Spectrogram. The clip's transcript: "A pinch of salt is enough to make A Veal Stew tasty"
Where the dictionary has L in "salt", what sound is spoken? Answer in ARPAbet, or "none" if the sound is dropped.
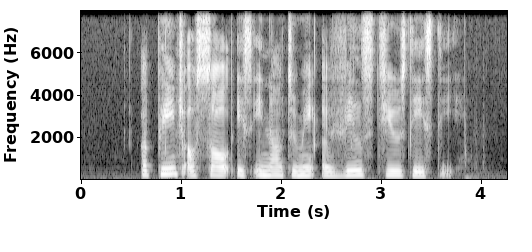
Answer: L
